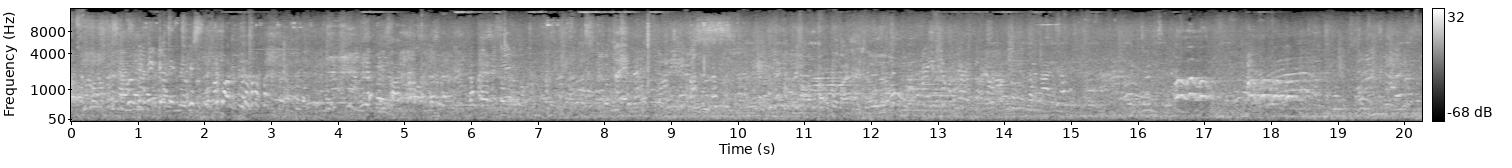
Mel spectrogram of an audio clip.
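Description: A crowd of men and women chatters loudly all around, close by.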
